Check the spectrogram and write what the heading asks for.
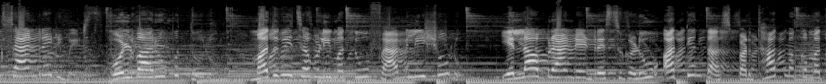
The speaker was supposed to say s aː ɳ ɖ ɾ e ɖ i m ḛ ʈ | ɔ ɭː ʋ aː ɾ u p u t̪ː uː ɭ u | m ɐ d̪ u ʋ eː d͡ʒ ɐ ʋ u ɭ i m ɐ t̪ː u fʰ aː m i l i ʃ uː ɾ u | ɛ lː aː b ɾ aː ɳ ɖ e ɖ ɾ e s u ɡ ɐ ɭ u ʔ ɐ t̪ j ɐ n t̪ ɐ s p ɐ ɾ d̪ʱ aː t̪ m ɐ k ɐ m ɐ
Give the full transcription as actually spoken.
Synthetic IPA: s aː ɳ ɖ ɾ e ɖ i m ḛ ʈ | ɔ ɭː ʋ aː ɾ u p u t̪ː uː ɾ u | m ɐ d̪ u ʋ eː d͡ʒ ɐ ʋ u ɭ i m ɐ t̪ː u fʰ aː m i l i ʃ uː ɾ u | ɛ lː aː b ɾ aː ɳ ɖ e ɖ ɾ e s u ɡ ɐ ɭ u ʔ ɐ t̪ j ɐ n t̪ ɐ s p ɐ ɾ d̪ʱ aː t̪ m ɐ k ɐ m ɐ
